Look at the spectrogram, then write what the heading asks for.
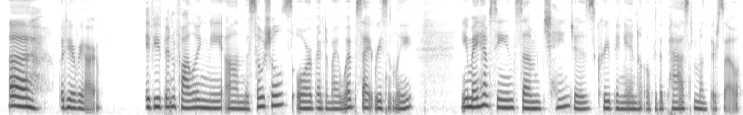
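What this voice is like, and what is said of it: Froggy, raspy voice. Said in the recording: “my voice is a little froggy... Recovering from a little bit of a cough... a nice raspy, in a cool way, vibe”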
